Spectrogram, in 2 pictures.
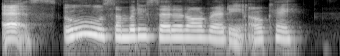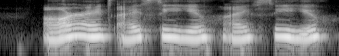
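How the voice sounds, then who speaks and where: Slow-talking woman hosting a live word game. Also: mid-range voice. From United States. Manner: slow, drawn-out letter reading, switches into Spanish. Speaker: livestream host running a word game. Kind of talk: casual live chat with viewers.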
